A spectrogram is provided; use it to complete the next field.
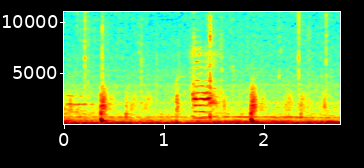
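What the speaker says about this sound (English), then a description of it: "she's meowing at me" A house cat meows softly a few times, short faint calls spaced apart over a steady low hum, with no talking.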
